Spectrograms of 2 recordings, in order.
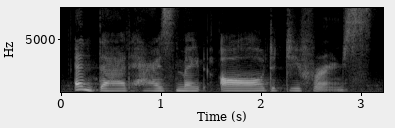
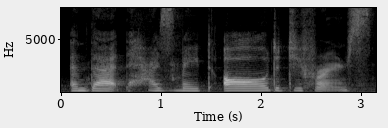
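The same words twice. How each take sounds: The two takes are said the same way.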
